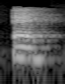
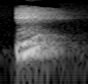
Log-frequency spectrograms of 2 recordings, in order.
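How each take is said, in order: First: "est" as an open è, like eh; open è sound. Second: "et" as a closed é, like ay; closed é sound. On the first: Teacher contrasts two accents for students, open è on "est". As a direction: isolate "est" with the open grave-accent vowel. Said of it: "accent grave". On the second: Teacher contrasts two accents for students, closed é on "et". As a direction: isolate "et" with the tight acute-accent vowel. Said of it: "that is the difference of pronunciation between". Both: Shown as a demonstration.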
